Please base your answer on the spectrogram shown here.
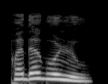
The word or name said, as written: ಪಿತ್ತಕಲ್ಲು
